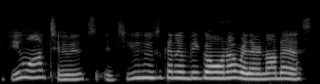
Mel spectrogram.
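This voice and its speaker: A woman's voice: fairly high pitch, fairly even intonation, a little fast, natural voice. A woman voicing skeptical, bickering animals in a folktale, exclaiming and argumentative. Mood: incredulous, dismissive.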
